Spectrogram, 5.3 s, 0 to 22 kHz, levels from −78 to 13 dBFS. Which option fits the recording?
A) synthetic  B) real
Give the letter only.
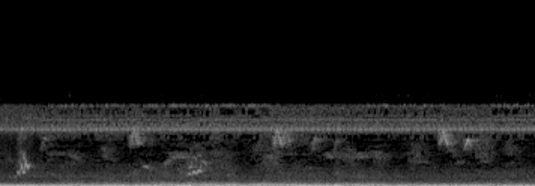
B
